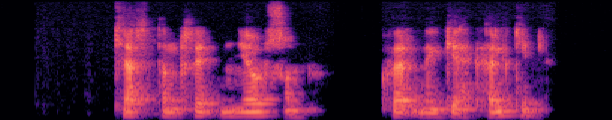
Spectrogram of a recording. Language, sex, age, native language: Icelandic, male, 30-39, Icelandic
